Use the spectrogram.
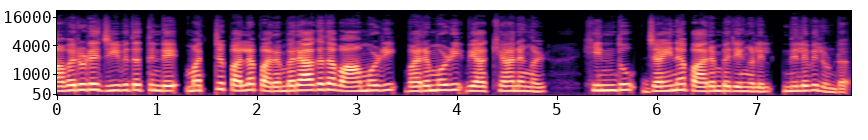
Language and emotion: Malayalam, neutral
